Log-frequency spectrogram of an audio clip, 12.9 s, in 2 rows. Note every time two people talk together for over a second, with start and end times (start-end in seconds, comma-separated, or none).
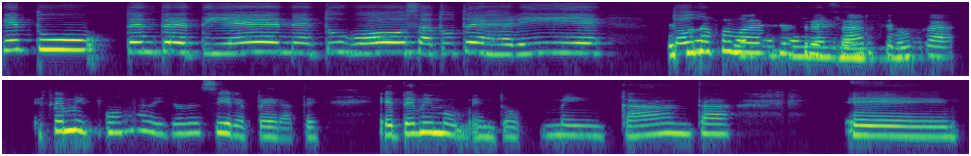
4.4-6.1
